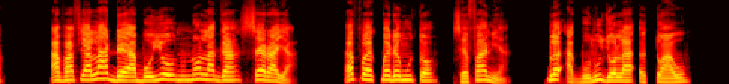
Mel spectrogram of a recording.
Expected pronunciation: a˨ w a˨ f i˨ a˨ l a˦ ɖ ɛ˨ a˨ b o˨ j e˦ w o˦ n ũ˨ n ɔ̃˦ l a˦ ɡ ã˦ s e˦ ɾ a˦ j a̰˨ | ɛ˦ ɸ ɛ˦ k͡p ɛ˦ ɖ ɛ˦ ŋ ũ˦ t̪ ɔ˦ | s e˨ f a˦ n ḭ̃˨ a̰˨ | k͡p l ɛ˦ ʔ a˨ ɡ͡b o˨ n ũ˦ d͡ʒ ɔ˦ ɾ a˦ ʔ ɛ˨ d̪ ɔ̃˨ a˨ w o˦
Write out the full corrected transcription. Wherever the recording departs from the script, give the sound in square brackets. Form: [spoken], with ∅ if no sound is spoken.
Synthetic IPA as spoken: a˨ [β] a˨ f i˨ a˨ l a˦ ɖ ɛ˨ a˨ b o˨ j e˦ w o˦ n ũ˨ n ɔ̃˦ l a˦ ɡ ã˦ s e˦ ɾ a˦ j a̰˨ | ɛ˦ ɸ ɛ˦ k͡p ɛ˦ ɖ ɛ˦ ŋ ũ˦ t̪ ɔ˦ | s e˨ f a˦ n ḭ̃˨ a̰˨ | k͡p l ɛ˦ ʔ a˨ ɡ͡b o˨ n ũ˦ d͡ʒ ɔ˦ [l] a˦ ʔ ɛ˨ [t̪] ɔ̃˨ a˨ w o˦

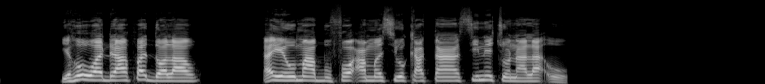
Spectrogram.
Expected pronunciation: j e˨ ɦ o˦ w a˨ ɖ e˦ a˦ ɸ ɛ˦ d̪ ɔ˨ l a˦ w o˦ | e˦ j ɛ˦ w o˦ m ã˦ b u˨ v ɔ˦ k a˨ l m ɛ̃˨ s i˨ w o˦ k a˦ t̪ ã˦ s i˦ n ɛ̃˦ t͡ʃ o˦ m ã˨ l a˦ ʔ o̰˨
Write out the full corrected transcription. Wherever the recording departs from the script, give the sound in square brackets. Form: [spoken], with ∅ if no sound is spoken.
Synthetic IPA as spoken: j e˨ ɦ o˦ w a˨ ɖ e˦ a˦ ɸ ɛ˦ d̪ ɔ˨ l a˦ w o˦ | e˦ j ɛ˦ w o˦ m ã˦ b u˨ [f] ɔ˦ [ʔ] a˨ [∅] m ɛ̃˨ s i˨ w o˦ k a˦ t̪ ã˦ s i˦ n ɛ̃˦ t͡ʃ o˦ [n] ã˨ l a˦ ʔ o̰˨

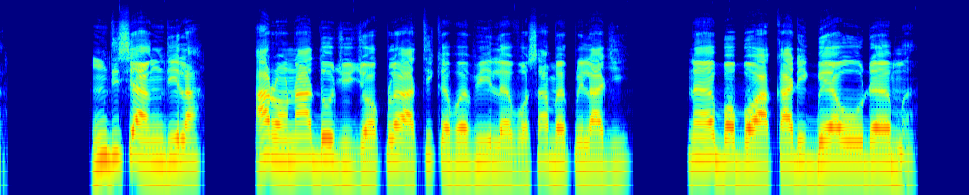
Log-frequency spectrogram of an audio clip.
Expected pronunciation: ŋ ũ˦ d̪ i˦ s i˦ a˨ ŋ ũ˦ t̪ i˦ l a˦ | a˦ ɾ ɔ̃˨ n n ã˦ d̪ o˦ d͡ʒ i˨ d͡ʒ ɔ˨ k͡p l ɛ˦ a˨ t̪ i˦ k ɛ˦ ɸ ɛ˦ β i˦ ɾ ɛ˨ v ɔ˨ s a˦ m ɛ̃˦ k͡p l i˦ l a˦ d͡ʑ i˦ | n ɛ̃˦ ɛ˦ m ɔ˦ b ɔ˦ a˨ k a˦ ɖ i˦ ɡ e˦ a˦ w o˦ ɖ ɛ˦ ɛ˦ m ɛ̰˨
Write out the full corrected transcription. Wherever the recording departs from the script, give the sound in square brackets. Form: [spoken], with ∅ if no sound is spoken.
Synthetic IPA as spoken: ŋ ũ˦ d̪ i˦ s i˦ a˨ ŋ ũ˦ [d̪] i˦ l a˦ | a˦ ɾ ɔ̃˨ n n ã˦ d̪ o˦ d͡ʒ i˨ d͡ʒ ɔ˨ k͡p l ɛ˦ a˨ t̪ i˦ k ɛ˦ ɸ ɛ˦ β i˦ [l] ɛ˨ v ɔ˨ s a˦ m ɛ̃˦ k͡p l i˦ l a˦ d͡ʑ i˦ | n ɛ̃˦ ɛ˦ [b] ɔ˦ b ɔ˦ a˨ k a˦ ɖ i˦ [ɡ͡b] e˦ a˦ w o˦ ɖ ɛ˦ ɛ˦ m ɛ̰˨

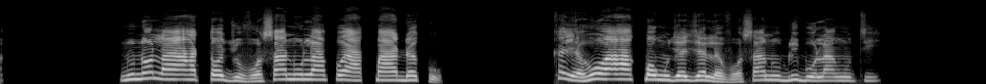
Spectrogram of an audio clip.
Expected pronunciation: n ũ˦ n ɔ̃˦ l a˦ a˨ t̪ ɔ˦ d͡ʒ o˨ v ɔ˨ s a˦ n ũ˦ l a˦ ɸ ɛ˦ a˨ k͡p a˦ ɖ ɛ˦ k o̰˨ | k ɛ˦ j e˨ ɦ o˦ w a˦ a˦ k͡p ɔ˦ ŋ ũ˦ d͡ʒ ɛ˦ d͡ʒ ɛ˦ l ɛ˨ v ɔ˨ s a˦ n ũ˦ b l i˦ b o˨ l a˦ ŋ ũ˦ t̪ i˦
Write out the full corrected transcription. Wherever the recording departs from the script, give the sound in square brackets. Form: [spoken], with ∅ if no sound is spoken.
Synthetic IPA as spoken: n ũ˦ n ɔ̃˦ l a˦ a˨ t̪ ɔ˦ d͡ʒ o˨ v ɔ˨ s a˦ n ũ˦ l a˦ ɸ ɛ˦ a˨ k͡p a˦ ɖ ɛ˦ k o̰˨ | k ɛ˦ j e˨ ɦ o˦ w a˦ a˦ k͡p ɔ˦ ŋ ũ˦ d͡ʒ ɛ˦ d͡ʒ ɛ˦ l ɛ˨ v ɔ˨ s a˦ n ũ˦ b l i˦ b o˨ l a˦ ŋ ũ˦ t̪ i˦

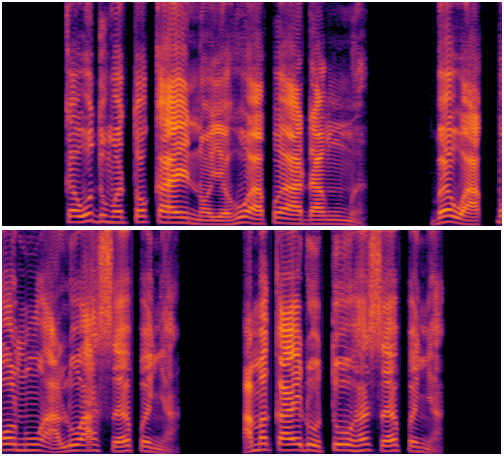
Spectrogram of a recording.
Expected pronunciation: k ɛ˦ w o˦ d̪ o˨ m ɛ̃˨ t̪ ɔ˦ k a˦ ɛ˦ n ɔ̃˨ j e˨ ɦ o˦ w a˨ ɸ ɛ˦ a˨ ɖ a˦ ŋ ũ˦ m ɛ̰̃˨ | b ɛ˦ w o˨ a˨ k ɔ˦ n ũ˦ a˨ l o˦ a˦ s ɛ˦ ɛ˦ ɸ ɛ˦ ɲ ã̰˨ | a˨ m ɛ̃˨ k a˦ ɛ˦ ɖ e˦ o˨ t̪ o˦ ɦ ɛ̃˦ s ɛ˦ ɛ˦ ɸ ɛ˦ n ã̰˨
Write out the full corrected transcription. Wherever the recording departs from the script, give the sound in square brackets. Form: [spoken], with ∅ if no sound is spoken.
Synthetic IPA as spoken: k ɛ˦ w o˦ d̪ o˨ m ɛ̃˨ t̪ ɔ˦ k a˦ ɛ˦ n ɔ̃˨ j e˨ ɦ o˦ w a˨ ɸ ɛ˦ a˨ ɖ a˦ ŋ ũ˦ m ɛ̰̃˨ | b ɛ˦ w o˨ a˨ [k͡p] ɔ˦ n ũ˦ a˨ l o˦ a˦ s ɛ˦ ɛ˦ ɸ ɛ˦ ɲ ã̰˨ | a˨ m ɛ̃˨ k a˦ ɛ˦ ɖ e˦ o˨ t̪ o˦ ɦ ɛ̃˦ s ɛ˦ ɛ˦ ɸ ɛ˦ [ɲ] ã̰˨

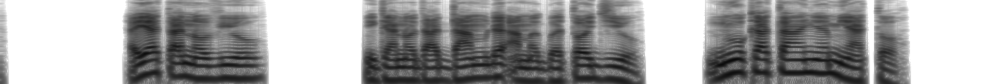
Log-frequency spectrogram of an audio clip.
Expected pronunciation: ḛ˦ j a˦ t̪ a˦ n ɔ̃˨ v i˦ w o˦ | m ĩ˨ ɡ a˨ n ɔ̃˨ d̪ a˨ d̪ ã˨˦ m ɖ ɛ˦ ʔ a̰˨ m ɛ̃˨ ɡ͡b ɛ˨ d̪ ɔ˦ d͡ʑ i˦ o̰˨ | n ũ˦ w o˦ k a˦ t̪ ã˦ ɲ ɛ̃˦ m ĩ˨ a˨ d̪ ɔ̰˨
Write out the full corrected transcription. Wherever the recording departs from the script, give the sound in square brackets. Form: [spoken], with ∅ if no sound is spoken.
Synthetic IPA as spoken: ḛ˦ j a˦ t̪ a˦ n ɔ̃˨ v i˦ w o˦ | m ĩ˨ ɡ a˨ n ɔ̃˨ d̪ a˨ d̪ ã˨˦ m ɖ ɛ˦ ʔ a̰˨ m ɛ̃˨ ɡ͡b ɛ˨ [t̪] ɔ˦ d͡ʑ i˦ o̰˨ | n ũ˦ w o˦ k a˦ t̪ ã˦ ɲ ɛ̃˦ m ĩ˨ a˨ [t̪] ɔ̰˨

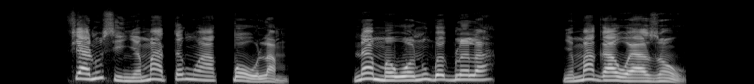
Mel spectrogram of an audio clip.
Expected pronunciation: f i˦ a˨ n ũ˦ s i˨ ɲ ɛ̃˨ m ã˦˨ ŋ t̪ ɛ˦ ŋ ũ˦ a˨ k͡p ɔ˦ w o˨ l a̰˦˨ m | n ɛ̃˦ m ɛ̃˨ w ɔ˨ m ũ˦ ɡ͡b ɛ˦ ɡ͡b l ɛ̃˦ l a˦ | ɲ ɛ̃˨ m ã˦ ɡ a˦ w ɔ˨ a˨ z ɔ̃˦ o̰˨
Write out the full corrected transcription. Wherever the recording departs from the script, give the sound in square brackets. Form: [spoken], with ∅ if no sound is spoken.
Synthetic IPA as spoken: f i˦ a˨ n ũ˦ s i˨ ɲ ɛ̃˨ m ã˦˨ [∅] t̪ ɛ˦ ŋ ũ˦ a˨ k͡p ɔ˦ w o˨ l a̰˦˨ m | n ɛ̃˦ m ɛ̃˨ w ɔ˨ [n] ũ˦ ɡ͡b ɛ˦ ɡ͡b l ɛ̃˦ l a˦ | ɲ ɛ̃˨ m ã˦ ɡ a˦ w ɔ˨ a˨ z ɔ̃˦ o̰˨

